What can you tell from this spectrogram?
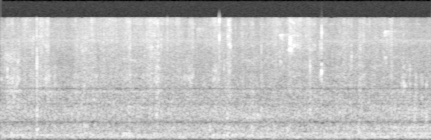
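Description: Two dogs, a husky-type dog and a large black long-haired dog, play-fighting: faint scuffling with scattered small clicks and ticks. Underneath is a steady hiss and a low hum.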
